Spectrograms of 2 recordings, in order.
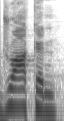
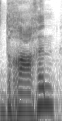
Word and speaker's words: Drachen: But actually, it's not Drachen. It's Drachen. I always pronounce it Drachen because it made people upset because it is a German pronunciation. And therefore, Drachen is the proper way of saying it.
